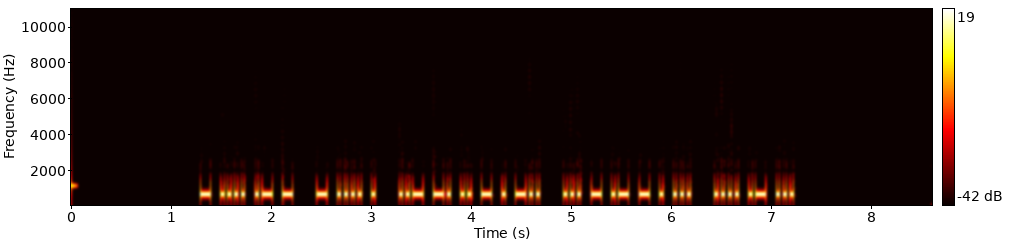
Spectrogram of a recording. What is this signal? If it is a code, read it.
Morse code, heard as a keyed tone, about 34 wpm, 700 Hz. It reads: THAT THE UNITED STATES HAS
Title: Sets of 5 Words Encore 35wpm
